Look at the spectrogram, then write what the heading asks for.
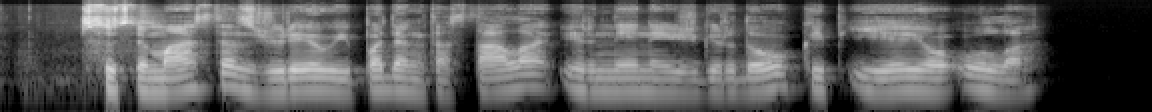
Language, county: Lithuanian, Marijampolė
